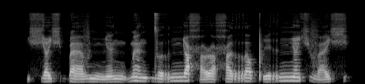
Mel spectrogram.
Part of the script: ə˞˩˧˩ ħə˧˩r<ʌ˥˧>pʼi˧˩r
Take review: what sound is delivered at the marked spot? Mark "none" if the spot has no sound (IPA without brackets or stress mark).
ʌ˥˧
